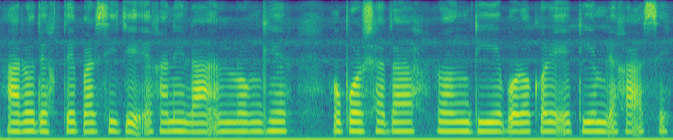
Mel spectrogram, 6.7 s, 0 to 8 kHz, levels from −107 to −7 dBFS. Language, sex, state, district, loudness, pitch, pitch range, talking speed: Bengali, female, Assam, Hailakandi, -19 LUFS, 195 Hz, 195-200 Hz, 140 wpm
